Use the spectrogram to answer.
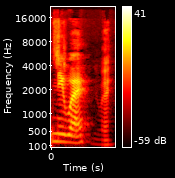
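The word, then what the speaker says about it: Niue: kiras noai no I don't know how it's pronounced New Way new way thank you uh Christmas Island Neville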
